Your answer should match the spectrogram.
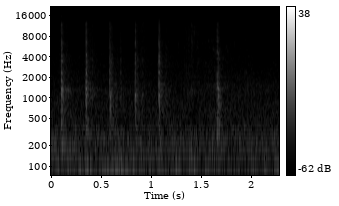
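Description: Paintbrush dabbing paint through a stencil: about six faint light taps, roughly four a second.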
